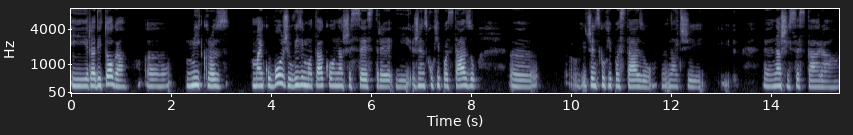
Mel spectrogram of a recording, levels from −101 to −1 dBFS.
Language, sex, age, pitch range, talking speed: Croatian, female, 30-49, 185-215 Hz, 80 wpm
